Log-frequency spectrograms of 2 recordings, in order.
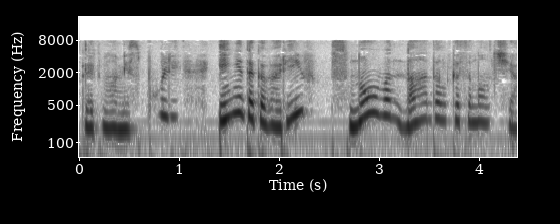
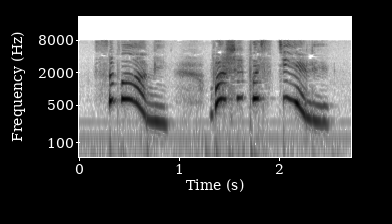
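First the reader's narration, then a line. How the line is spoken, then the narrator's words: Breathless delighted exclamation. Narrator (Russian): Захлебываясь от восторга, воскликнула Поллианна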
